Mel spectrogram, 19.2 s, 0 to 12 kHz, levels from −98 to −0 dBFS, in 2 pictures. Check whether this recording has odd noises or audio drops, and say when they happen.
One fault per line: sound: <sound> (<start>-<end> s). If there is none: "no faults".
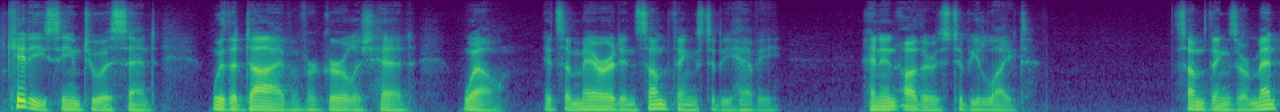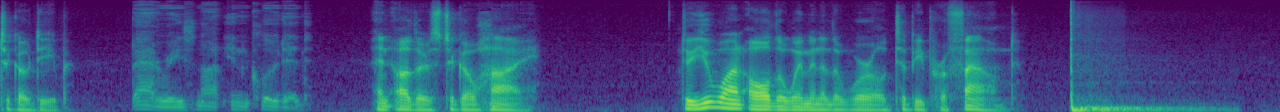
sound: breath (10.6-12.0 s)
sound: thud (17.6-18.9 s)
